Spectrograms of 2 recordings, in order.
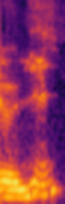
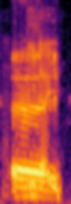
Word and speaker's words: Lilaï: Tour de passe-passe, on aura Jacques Lebeau, Nikit et Lily, si je prononce bien. Lilaï. Lilaï, voilà, l'accent. Et puissance mentale, on aura Alchemy, Isabella, ou Isabelle, je sais plus.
